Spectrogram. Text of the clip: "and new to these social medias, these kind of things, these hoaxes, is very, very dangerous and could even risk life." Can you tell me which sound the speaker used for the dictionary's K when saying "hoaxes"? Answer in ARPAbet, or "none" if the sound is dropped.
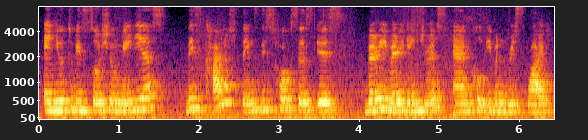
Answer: none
